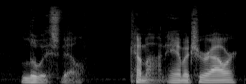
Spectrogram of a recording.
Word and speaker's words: Louisville: Yasir Abdullah out of Louisville Louisville Louisville come on Amateur hour don't pronounce the S Louisville anyway six foot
